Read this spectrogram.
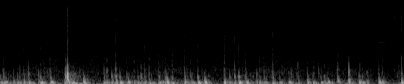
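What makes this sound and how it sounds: A large, hollow, raw red bell pepper is tapped quickly with long nails and fingertips, held close to the mic. The result is a steady stream of soft, dull, low thumps with brief sharper clicks, each dying away almost at once.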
